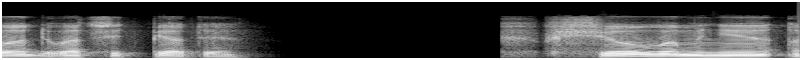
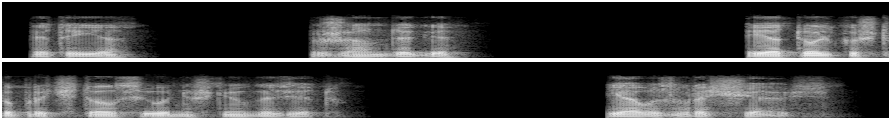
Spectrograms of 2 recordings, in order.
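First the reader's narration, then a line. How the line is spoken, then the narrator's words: Quiet, nearly whispered. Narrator (Russian): Тихо, чуть не шепотом, голос ответил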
